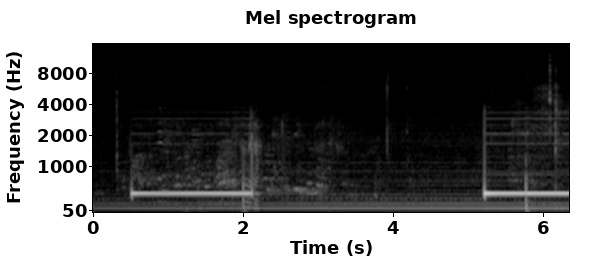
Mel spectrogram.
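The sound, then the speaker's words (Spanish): An unanswered telephone call rings out as two long, steady, mid-pitched ringback tones separated by a long pause, over faint background hiss. “A ver si atiende ahora. Igual ha puesto la tele ¿verdad? Y no lo coge ya de vergüenza.”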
